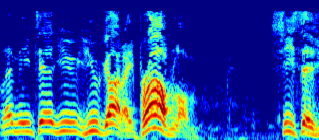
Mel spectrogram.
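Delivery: ordinary delivery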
